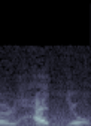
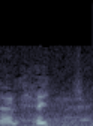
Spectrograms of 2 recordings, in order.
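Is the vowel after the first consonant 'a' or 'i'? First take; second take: a; i. First: The first vowel is an open 'a' sound. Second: The first vowel is a close 'i' sound. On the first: This is the more common form. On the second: This is the less common form.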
